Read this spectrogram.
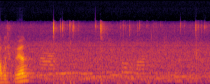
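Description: Keys on a keyboard click as someone types.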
